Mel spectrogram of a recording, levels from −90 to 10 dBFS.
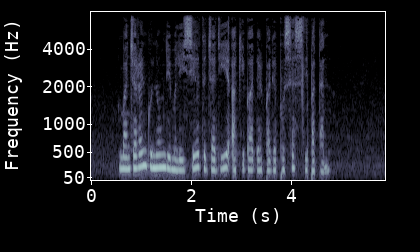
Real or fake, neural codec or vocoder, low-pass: real; none; 7.2 kHz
